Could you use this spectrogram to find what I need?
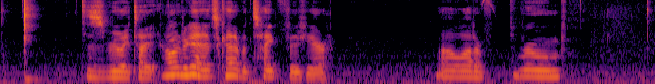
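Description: A young woman talks calmly into a microphone, close by.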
